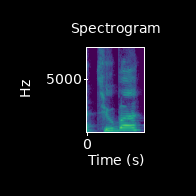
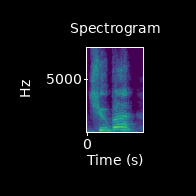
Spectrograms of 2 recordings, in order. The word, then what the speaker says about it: Chuba: I'm saying you pronounce TU. Yeah, Tuba, Chuba. Why is it Chuba?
